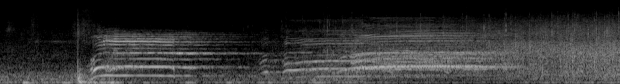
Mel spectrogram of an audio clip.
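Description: A man lets out loud, drawn-out shouts.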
